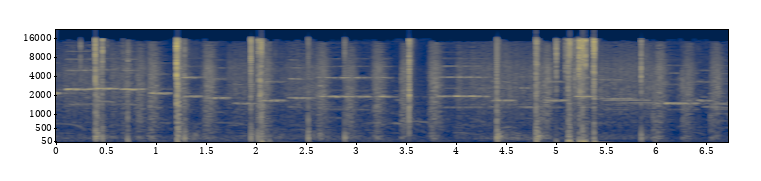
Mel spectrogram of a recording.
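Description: Black-powder rifle muskets firing blanks in ragged, irregular volleys, some shots close and loud and others distant, with a quick cluster of several shots about five seconds in. Under the gunfire a high-pitched wind instrument plays a tune, stepping from note to note.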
